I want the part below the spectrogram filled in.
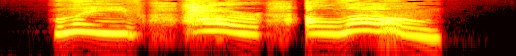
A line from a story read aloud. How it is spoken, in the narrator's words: yelling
